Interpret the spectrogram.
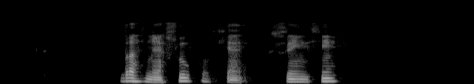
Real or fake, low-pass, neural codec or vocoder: fake; 7.2 kHz; codec, 16 kHz, 2 kbps, FunCodec, trained on LibriTTS, 25 frames a second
